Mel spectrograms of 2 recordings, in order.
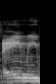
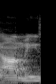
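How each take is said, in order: First: The name is said with English pronunciation. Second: The name is said with Japanese pronunciation. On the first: "Now I know it's Amy" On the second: "in Japan they say Ami"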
